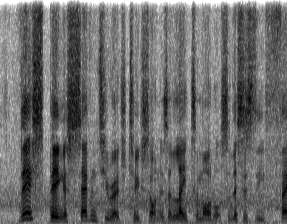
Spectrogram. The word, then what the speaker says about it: Tucson: Moving on to the rear of the Tucson or Tucson, if you're a bit of a weirdo, it's pronounced Tucson, trust me.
